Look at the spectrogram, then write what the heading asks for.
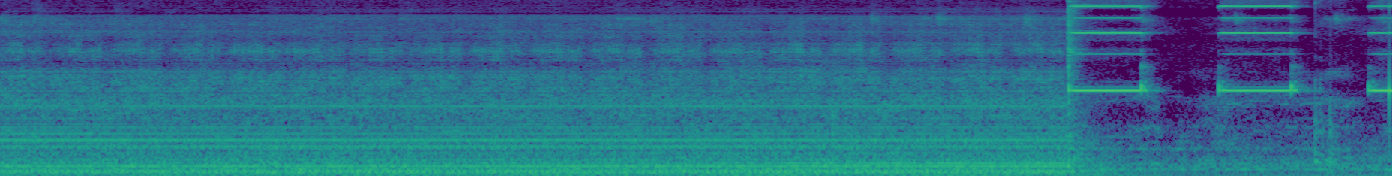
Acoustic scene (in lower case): kitchen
